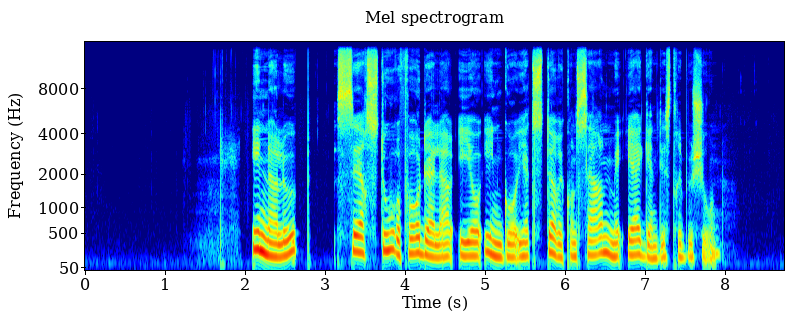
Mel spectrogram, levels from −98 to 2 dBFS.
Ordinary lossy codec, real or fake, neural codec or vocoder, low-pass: none; real; none; 14.4 kHz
